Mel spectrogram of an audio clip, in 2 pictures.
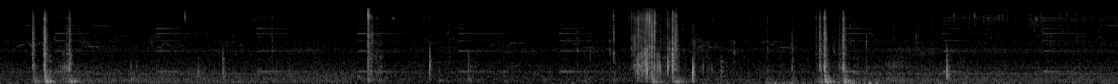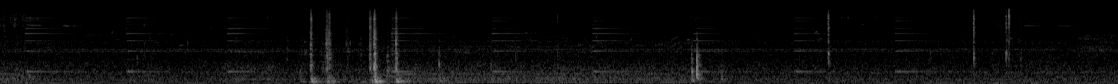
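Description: Volkswagen in-tank electric low-pressure fuel pump running with a faint steady whir during a key-on prime, stopping about halfway through, with scattered clicks and knocks from handling the fuel pressure gauge and its hose. The pump spins without building pressure, reaching only around 15 PSI where about 50 is needed: either a weak pump or one sucking in air and cavitating.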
